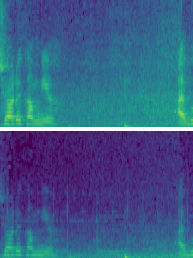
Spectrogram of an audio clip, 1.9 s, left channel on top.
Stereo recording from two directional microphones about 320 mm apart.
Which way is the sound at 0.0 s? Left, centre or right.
Centre.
